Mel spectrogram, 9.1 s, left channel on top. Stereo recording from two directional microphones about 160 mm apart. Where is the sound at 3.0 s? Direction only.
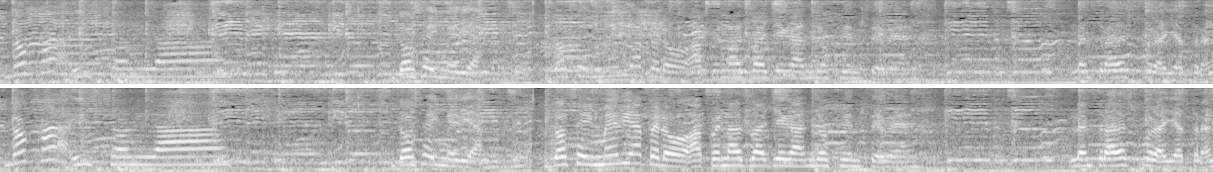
10° right (ahead or behind).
